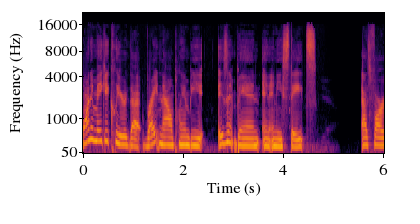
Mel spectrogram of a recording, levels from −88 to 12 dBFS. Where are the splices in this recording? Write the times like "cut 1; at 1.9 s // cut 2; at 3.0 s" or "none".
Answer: none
